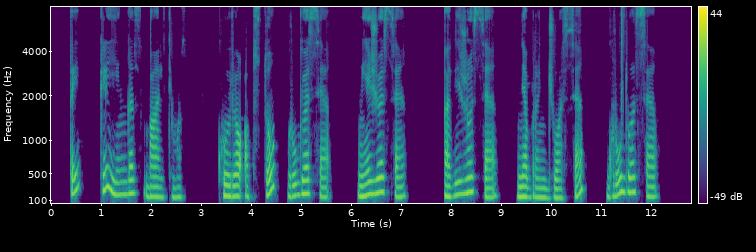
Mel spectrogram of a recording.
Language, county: Lithuanian, Vilnius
